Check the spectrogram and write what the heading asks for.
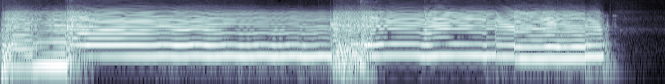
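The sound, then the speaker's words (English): A distorted electric guitar, played through an amp set dirtier than usual and stacked with the Olympus, plays a sustained lead line, a few held notes with bends and slides, gritty and loud, ending abruptly after about four and a half seconds. “And even into that amp, which is a little dirtier than I normally run, like that's still a good lead sound.”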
